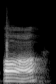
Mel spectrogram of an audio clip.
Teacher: অ এবং আ এর উচ্চারণ স্থান হচ্ছে কণ্ঠ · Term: কণ্ঠস্বর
